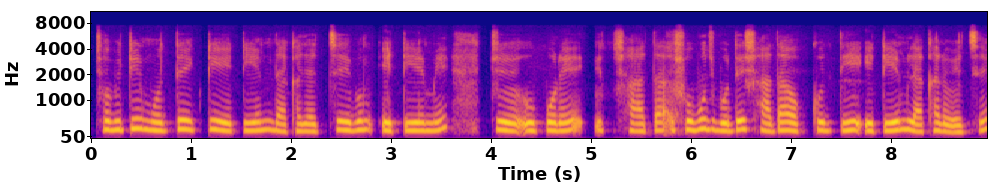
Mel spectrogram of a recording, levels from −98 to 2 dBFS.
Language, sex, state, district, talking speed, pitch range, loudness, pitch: Bengali, female, West Bengal, North 24 Parganas, 135 wpm, 200-225 Hz, -15 LUFS, 210 Hz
